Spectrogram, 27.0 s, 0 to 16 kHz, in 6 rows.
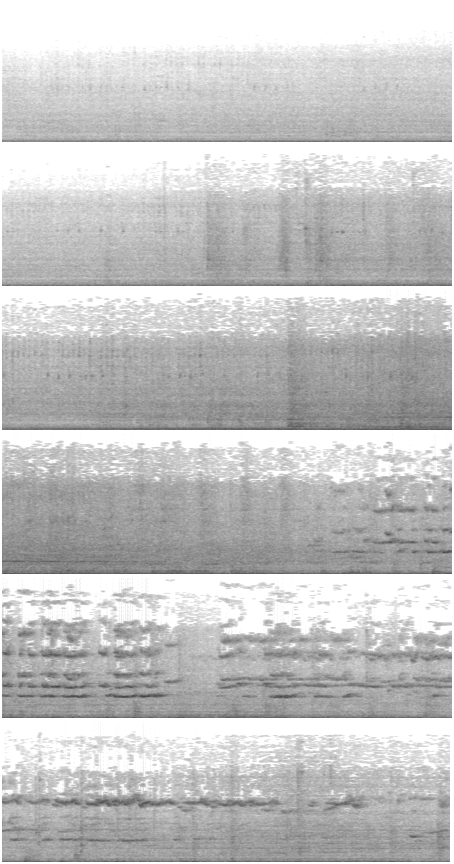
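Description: SU42 diesel locomotive hauling a passenger train into a station: its engine hum grows louder as it approaches and is loudest as it passes about twelve seconds in. Then the coaches roll past slowing, with high steady squeals from the wheels and brakes.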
